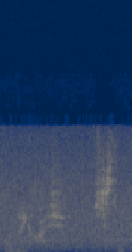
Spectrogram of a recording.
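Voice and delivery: barely voiced, shocked whisper; stunned whisper. Vlogger reliving shock at the slap, stunned whisper. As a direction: whisper it, dumbstruck. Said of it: "I was so in shock".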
